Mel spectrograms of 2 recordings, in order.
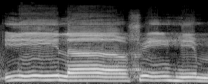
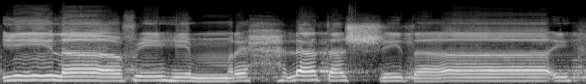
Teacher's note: Ila, kalau kata lanya di sini adalah mad tabi'i. Ila fihim, ada mim sukun, mim mati bertemu dengan ro, itulah idhar syafawi. Kita membacanya dengan jelas. ilafihim rihlatash syita'i, bukan rihlatas syita'i, tapi di sini huruf ha.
